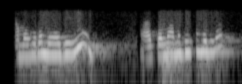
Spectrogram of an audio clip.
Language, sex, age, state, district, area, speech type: Odia, female, 45-60, Odisha, Angul, rural, conversation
